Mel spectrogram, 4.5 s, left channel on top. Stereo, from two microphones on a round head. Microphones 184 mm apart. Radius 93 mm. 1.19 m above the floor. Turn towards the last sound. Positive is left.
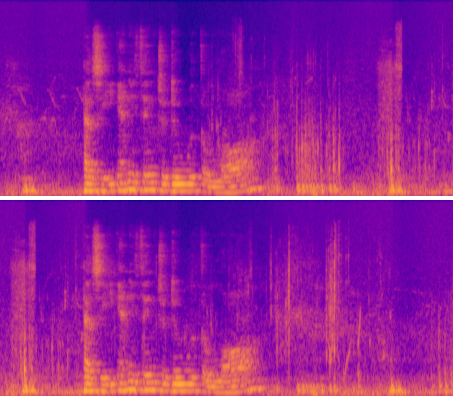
turn(degrees=30)  # may be behind; listen again after turning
